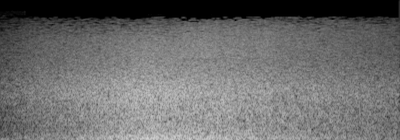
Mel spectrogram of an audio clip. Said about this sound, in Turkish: Deniz neredeyse ayaklarımıza değiyor. Şu suların şıpırtısına hasret kalmışım.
